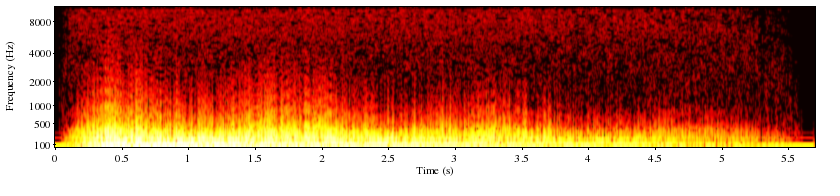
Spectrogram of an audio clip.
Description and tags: This is explosive
A handcrafted sound of a distant, cinematic "boom". Useable for anything you like. Made in SimSynth v1.3.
